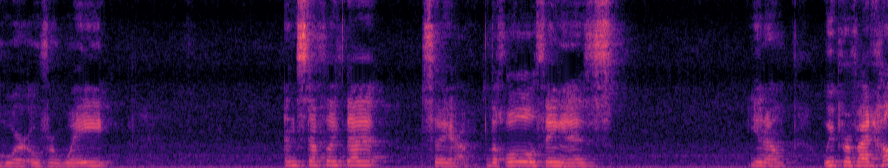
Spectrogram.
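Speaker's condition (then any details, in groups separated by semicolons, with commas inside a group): No condition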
